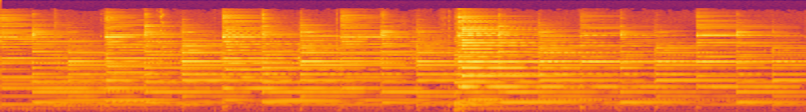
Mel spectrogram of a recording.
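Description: Two acoustic guitars playing an instrumental passage of picked single notes that ring over one another, with no singing.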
